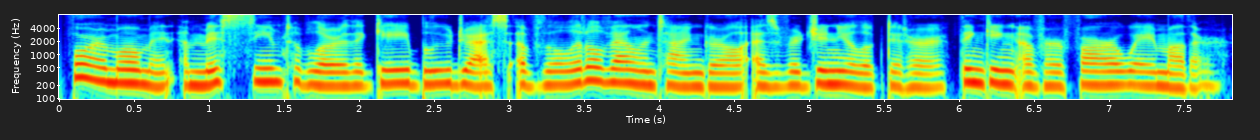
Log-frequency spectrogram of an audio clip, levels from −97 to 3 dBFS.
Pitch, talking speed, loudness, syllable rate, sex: 210 Hz, 215 wpm, -16 LUFS, 5.2 syllables/s, female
